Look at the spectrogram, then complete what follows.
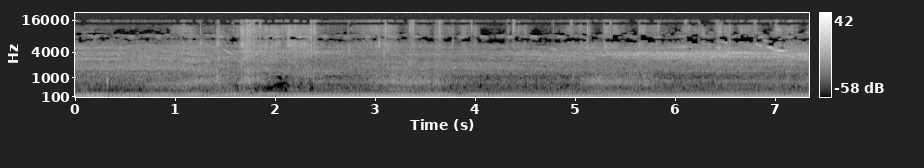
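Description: A steady low mechanical hum, like a running engine, that swells louder for a second or so about two seconds in.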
